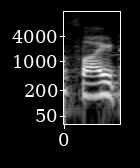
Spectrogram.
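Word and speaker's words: fight: फाइट। एफ आई फाई कर दिया। जी H silent है।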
